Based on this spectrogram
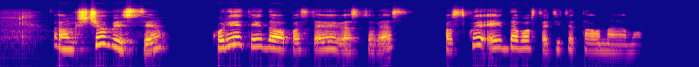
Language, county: Lithuanian, Šiauliai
